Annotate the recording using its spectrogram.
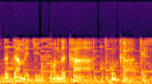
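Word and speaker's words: Huca: Hooker is spelled H-U-C-A.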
